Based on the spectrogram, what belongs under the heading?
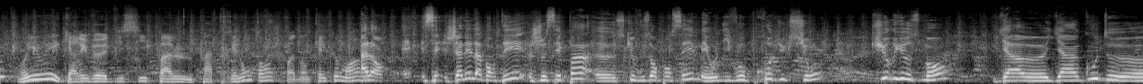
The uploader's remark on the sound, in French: Enregistrée par HRZ Records. Cette émission a été enregistrée au Keystone Pub à Clermont Ferrand.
